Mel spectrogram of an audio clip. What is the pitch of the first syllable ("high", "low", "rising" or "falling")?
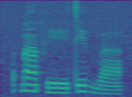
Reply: high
